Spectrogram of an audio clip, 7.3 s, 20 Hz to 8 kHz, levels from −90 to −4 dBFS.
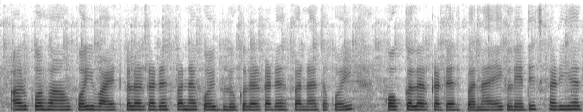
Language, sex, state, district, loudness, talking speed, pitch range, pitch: Hindi, female, Bihar, Saharsa, -22 LUFS, 230 wpm, 215-230 Hz, 220 Hz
